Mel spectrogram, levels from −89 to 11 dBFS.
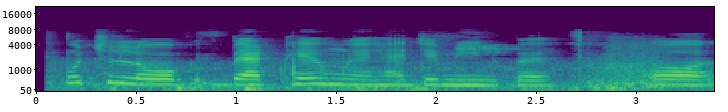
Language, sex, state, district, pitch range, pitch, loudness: Hindi, female, Punjab, Pathankot, 215-250 Hz, 225 Hz, -19 LUFS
